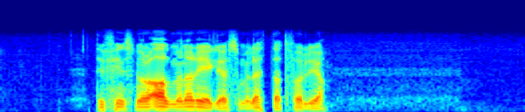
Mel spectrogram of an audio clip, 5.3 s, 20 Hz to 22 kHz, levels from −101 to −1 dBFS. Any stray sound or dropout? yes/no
no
